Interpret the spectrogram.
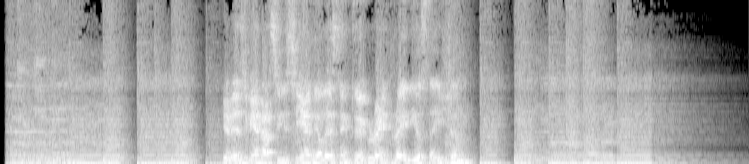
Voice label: radio advertising; viennacc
